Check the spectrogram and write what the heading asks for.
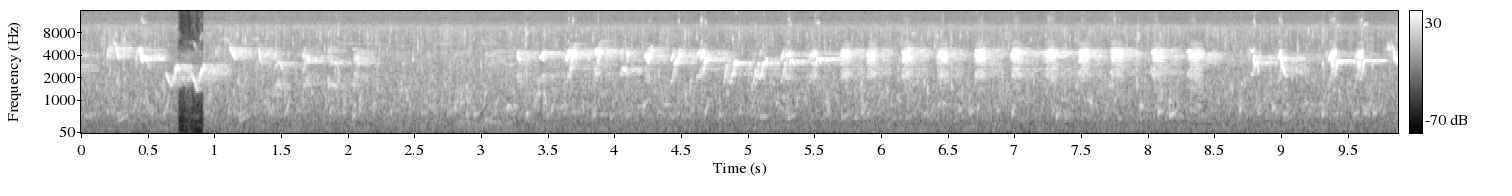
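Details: Bali myna song for tutoring other birds: scattered whistles and a brief dropout, then a long run of rapid, rhythmic buzzy notes with occasional whistled slurs mixed in.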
